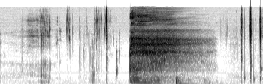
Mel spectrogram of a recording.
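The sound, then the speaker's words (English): Sipping tea from a cup: soft wet mouth clicks and a quiet slurp, then a long, breathy satisfied exhale that fades out, followed by a few more small lip sounds. No talking. “So let's get into this synopsis after a sip of my tea.”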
